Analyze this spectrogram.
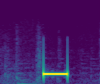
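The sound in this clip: A telephone tone sounds while a call-in is being placed: one short, steady, mid-pitched beep, loud and clean, with a faint murmur before and after.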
